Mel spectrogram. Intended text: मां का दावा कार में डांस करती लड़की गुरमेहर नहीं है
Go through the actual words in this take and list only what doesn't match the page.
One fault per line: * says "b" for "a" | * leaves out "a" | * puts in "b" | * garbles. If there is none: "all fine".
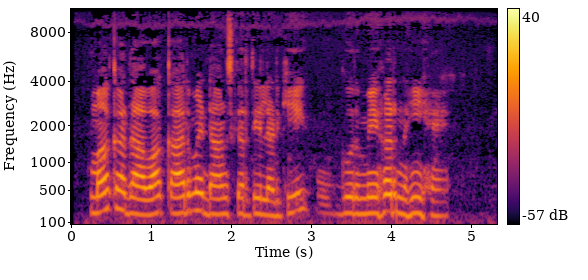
all fine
